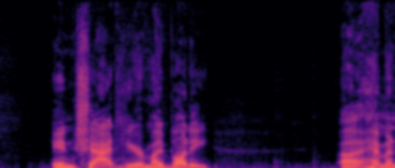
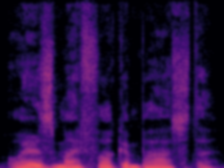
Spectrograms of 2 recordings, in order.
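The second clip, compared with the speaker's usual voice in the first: soft, slow put-on Italian accent; mock Italian accent; 6 dB quieter than usual. Shown as a demonstration. Streamer demonstrates his accents to viewers, soft mock Italian. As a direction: draw it out quietly in mock Italian. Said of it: "The accents are killing me".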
